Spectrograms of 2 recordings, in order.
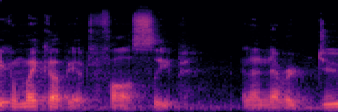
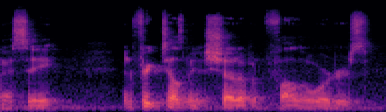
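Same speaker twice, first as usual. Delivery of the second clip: plain reading voice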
